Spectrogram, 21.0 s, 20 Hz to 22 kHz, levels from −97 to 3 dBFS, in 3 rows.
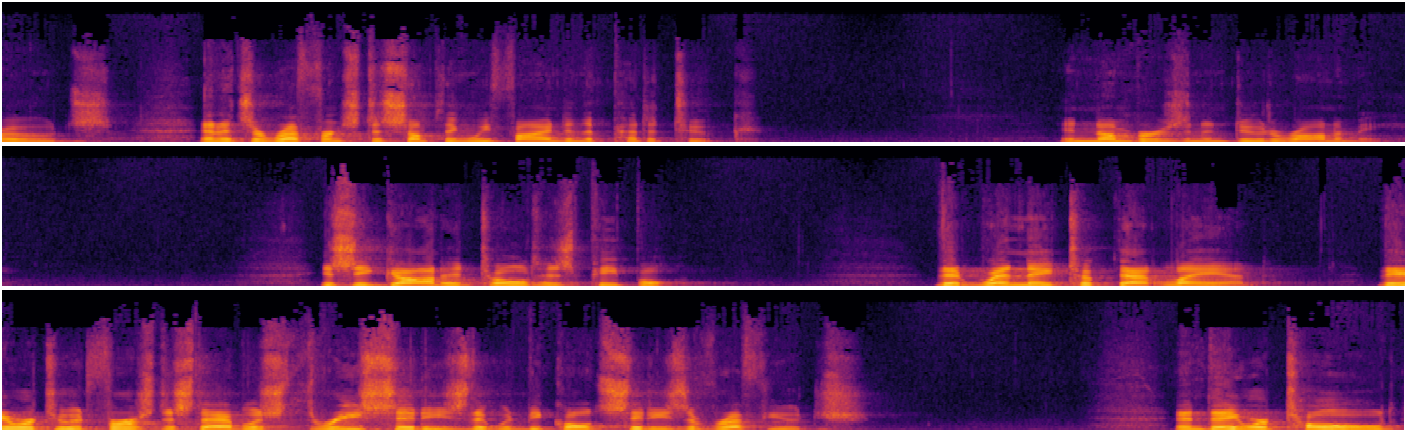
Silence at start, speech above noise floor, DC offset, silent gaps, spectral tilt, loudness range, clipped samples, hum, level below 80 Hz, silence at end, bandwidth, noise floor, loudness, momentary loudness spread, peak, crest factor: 0 s; 49 dB; under 0.1%; none; -4 dB/octave; 10 LU; under 0.1%; none; -64 dBFS; 0 s; 18.5 kHz; -69 dBFS; -20 LUFS; 16 LU; -2 dBFS; 22 dB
